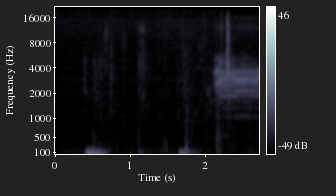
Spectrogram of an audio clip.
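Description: Minecraft sheep in a pen give one short bleat near the end, after a few dull thumps and taps of movement, all moderately quiet and close.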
